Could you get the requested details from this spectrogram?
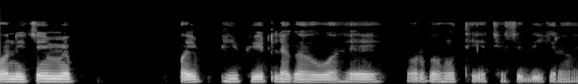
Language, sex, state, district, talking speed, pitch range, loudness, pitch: Hindi, male, Chhattisgarh, Sarguja, 165 wpm, 120-130 Hz, -18 LUFS, 125 Hz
